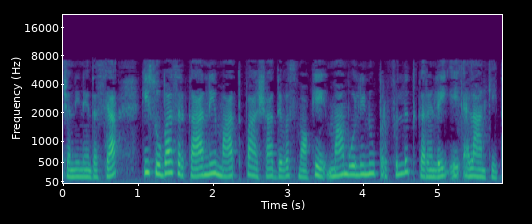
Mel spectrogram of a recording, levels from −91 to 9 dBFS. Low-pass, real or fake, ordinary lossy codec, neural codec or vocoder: 7.2 kHz; real; AAC, 32 kbps; none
